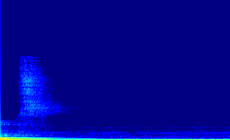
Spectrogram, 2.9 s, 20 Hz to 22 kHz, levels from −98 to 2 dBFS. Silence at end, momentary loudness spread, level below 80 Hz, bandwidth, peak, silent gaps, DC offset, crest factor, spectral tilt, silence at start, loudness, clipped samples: 0 s; 16 LU; -56 dBFS; 11 kHz; -28 dBFS; none; under 0.1%; 16 dB; -9.5 dB/octave; 0 s; -51 LUFS; under 0.1%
